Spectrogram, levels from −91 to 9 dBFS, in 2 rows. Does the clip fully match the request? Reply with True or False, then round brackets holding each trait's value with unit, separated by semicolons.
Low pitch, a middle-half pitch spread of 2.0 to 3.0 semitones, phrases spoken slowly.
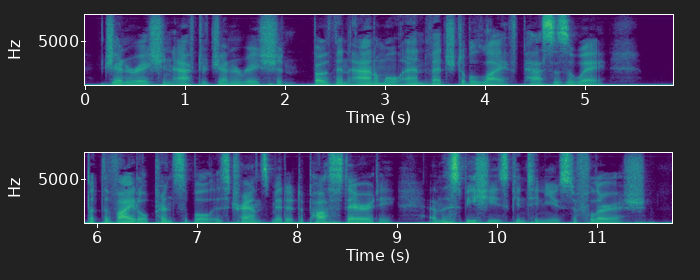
True (115 Hz; 2.7 semitones; 130 wpm)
